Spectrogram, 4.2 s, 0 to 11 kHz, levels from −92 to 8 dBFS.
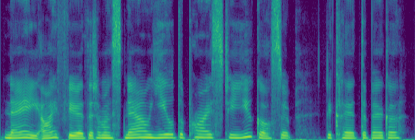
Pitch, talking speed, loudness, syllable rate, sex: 215 Hz, 230 wpm, -14 LUFS, 5.7 syllables/s, female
